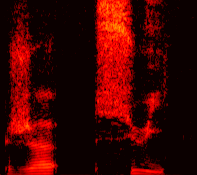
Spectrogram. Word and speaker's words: je suis: So first form for je, it's je suis. So you can notice that the final S is not pronounced.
